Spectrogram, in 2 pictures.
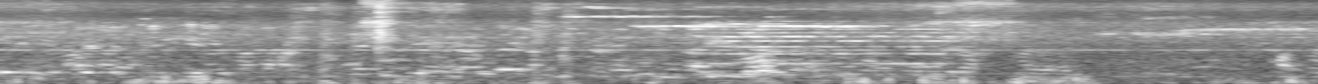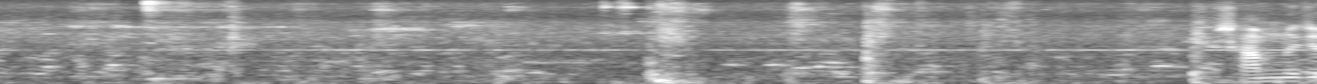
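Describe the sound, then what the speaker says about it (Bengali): A Belur Math local train pulls into a busy Howrah station, its rumbling wheels and carriage clatter steady beneath crowd bustle, footsteps and chatter, with a sharper clank near the middle. "লোকাল ট্রেনটি আসছে এটি হচ্ছে বেলুর মঠ লোকাল"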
